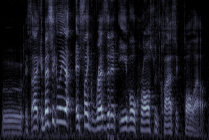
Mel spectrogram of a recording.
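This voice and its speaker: A man's voice: a little high, wildly swooping pitch, a little fast. A man hosting a let's play, giving rambling, chatty gameplay commentary with lots of filler words.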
